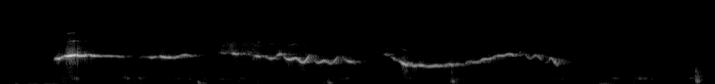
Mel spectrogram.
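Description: A person whistling a short wandering melody of several sustained, sliding notes, clear and fairly close, alone against a quiet background.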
